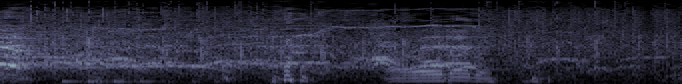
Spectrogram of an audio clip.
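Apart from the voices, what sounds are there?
audience applause and cheering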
